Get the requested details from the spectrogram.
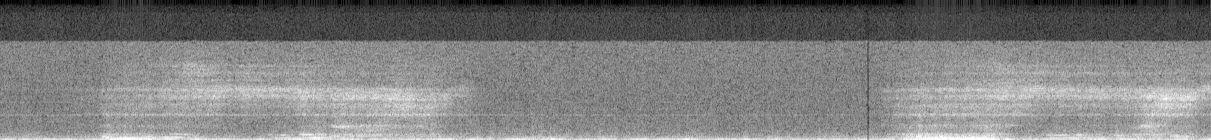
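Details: Female sleeper snoring: two loud, rattling snores about four seconds apart over a steady background hum.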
